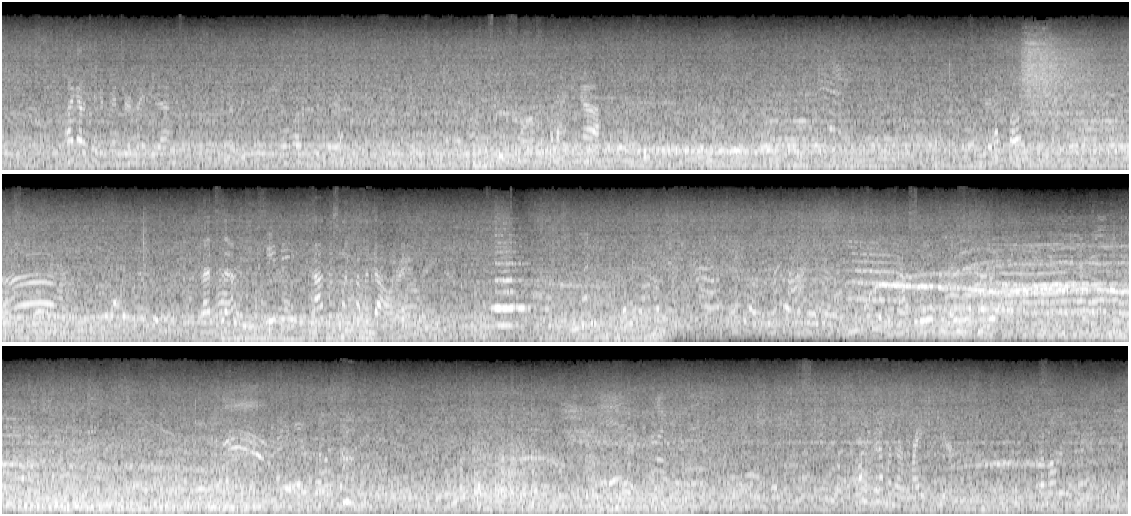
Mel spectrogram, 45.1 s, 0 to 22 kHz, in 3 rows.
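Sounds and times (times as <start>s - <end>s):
roller coaster running on track: 0.0s - 45.0s
riders screaming: 26.3s - 31.0s.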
